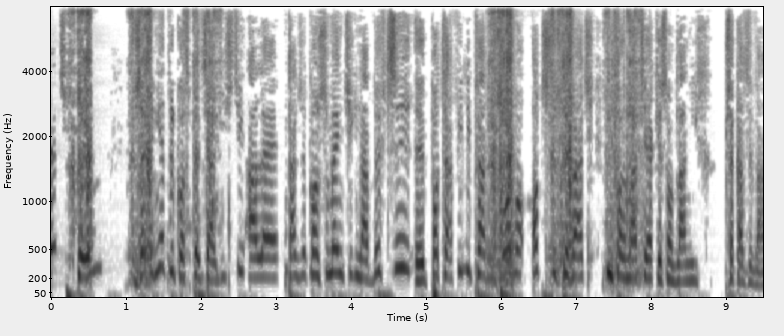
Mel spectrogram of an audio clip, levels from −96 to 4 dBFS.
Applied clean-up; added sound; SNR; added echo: classical method spectral subtraction.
